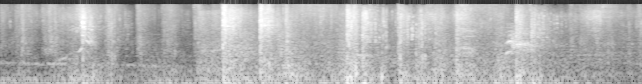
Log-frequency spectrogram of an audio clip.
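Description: Fire spells whoosh and explode.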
